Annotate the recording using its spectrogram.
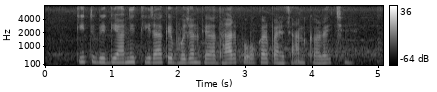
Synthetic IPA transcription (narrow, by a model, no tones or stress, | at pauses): kit̪biɡjanikiɾakebʱod͡ʒənkeəd̪ʱaɾpəokəɾpɛɦɛt͡ʃa̰nkəɾɛt͡ʃʰɛ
